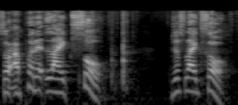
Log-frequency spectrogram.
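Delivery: put-on Jamaican accent. Joking while placing cake drops on paper, put-on Jamaican accent. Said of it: "My accent is no good?".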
